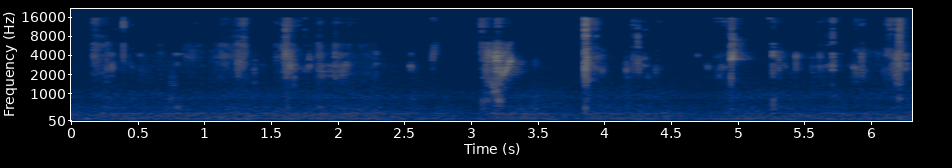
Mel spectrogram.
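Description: A person chewing food with closed mouth close to the microphone: irregular soft wet smacks and mouth clicks, one a little louder about three seconds in.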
